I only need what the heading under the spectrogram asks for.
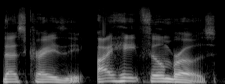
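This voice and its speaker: A man in his thirties from Turkey, streaming and riffing on chat messages in a loud, joking, slangy way with plenty of swearing. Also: medium pitch, sing-song, slow, no echo, clean studio sound. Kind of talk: casual livestream chat.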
